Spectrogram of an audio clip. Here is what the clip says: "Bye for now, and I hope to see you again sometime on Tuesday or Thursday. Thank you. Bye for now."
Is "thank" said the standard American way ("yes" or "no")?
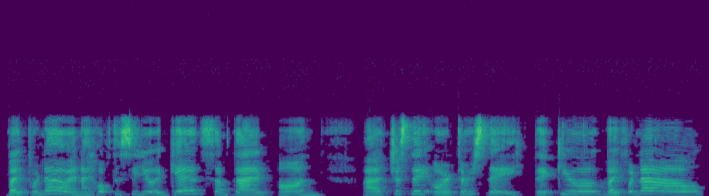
no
